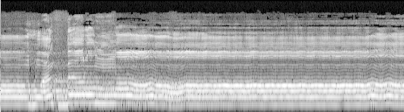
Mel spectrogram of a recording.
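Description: A male muezzin singing the adhan, drawing out a syllable of 'Allahu Akbar' in one long held note with melismatic ornaments. The pitch drops, with a short break, about a second in, and the held note wavers in turns near the middle and again near the end.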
